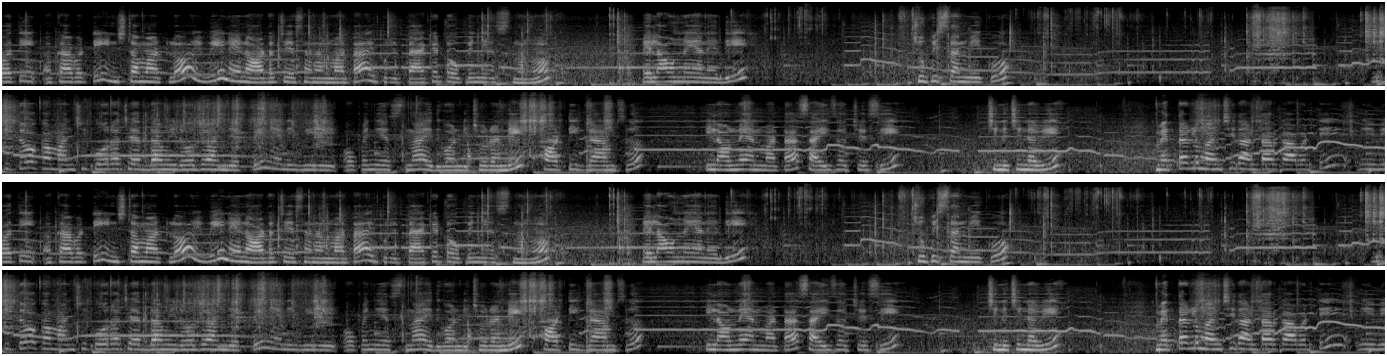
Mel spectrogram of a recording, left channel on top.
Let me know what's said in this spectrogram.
కాబట్టి ఇన్స్టామార్ట్లో ఇవి నేను ఆర్డర్ చేశాను అనమాట. ఇప్పుడు ఈ ప్యాకెట్ ఓపెన్ చేస్తున్నాను, ఎలా ఉన్నాయి అనేది చూపిస్తాను మీకు. వీటితో ఒక మంచి కూర చేద్దాం ఈరోజు అని చెప్పి నేను ఇవి ఓపెన్ చేస్తున్నా. ఇదిగోండి చూడండి, 40 grams ఇలా ఉన్నాయన్నమాట. సైజ్ వచ్చేసి చిన్న చిన్నవి. మెత్తళ్ళు మంచిది అంటారు కాబట్టి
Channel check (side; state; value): both; normal; correlation 0.91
